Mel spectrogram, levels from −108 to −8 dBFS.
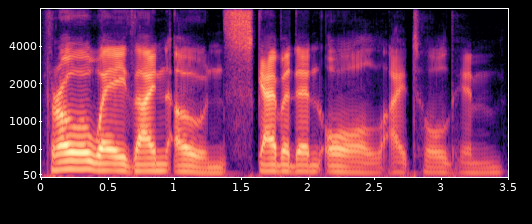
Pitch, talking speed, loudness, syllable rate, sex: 100 Hz, 170 wpm, -18 LUFS, 3.8 syllables/s, male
